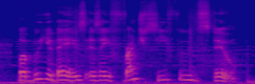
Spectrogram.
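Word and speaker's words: bouillabaisse: Booya Base is a pun for Booya Bay. Booya Base, the big mall in Splatoon, is a pun on Booya Bay, pronounced almost exactly the same, but Booya Bay is a French seafood stew.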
